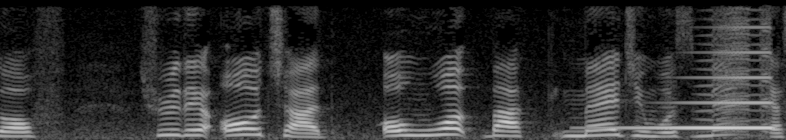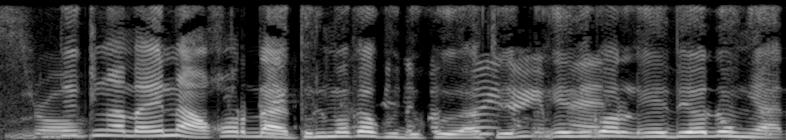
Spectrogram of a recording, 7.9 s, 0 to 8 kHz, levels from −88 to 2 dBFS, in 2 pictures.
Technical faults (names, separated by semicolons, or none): speech suppressed in double talk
